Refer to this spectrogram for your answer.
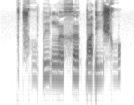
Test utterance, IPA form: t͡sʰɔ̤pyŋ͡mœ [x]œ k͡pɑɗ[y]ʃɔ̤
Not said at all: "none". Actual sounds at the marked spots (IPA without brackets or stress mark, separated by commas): x, i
